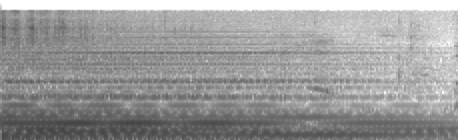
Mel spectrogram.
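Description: Background music: a strummed guitar chord ringing out and slowly fading.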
